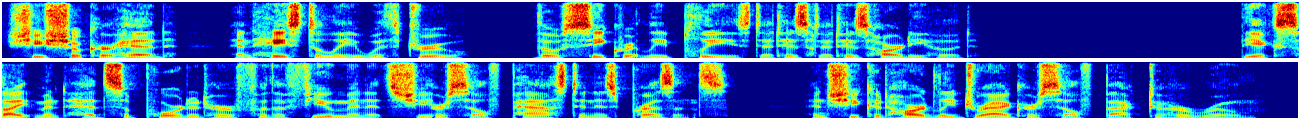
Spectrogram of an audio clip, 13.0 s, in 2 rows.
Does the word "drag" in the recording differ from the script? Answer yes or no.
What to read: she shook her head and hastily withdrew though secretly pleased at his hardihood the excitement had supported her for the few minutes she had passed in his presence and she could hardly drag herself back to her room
no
